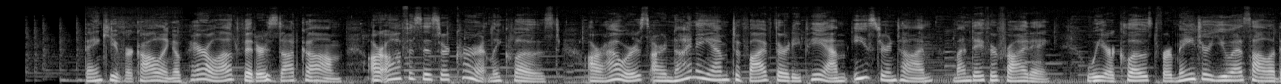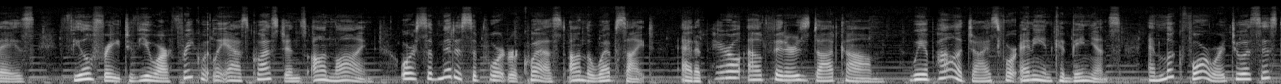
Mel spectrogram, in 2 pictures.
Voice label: apparel rental, femalevoices; audio on hold

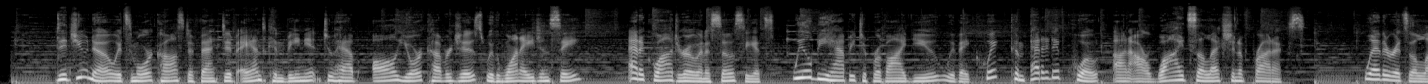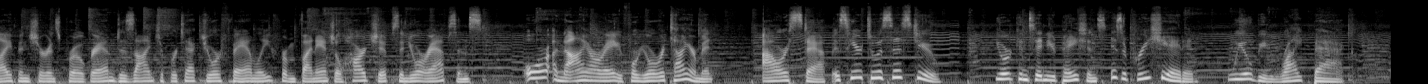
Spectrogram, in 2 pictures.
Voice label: insurance co, female voices; audio on hold

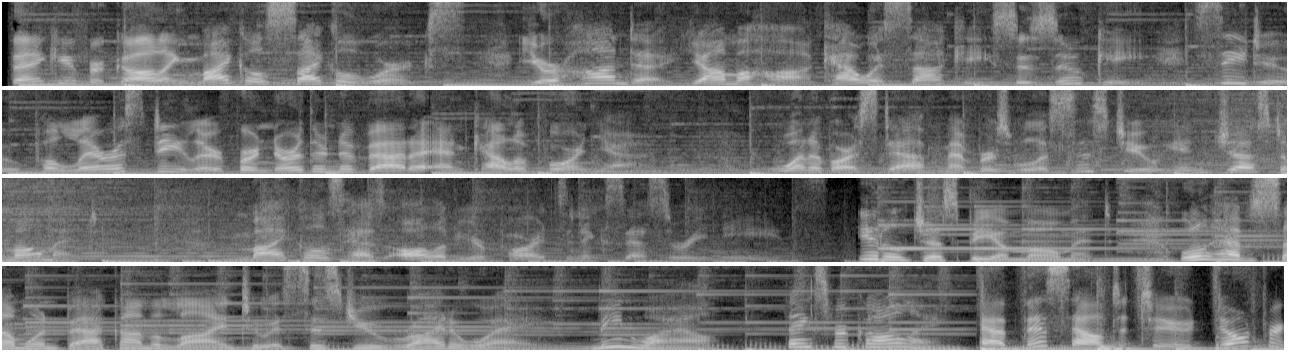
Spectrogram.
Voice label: voice samples, female voices; audio on hold

